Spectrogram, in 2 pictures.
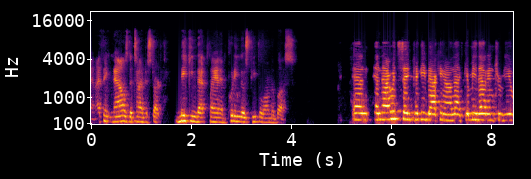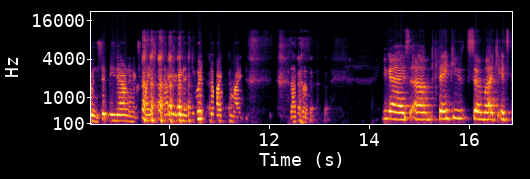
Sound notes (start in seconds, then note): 9.4 laughs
